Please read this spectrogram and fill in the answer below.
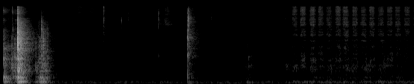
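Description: Plastic markers clattering as one is picked up, then a sharp click about two seconds in. From about three seconds in a Crayola washable felt-tip marker scribbles a colour swatch on paper in quick, even back-and-forth strokes.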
